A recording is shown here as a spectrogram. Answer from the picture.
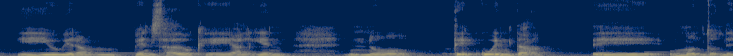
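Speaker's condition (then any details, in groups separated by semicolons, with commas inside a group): No condition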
